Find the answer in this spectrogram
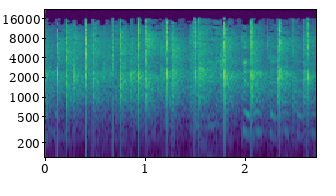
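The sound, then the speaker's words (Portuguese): Steady, rhythmic hand clapping in applause, about ten sharp claps in under three seconds, fairly loud, with voices and a little laughter mixed underneath. “Uma de palmas sua mãe.”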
